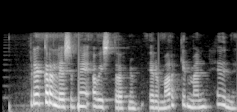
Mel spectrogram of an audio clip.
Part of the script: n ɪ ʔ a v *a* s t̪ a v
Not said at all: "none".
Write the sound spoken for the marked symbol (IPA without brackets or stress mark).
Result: i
